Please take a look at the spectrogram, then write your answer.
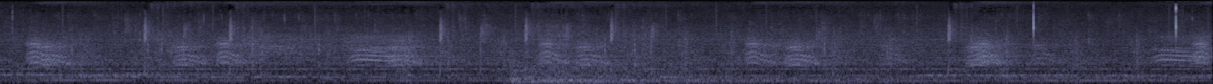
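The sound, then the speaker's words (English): Crows caw repeatedly, a scattering of harsh, rasping calls over a steady low hum and rumbling background, with no one speaking. “Crows down here.”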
